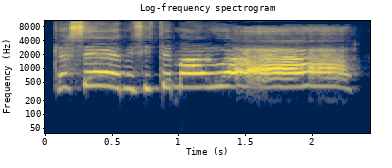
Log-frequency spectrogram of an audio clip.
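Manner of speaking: put-on upset child. Child scolded by a loving father, high crying protest. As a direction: yelp like a kid slapped on the fingers. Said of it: "Y me voy a enojar".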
